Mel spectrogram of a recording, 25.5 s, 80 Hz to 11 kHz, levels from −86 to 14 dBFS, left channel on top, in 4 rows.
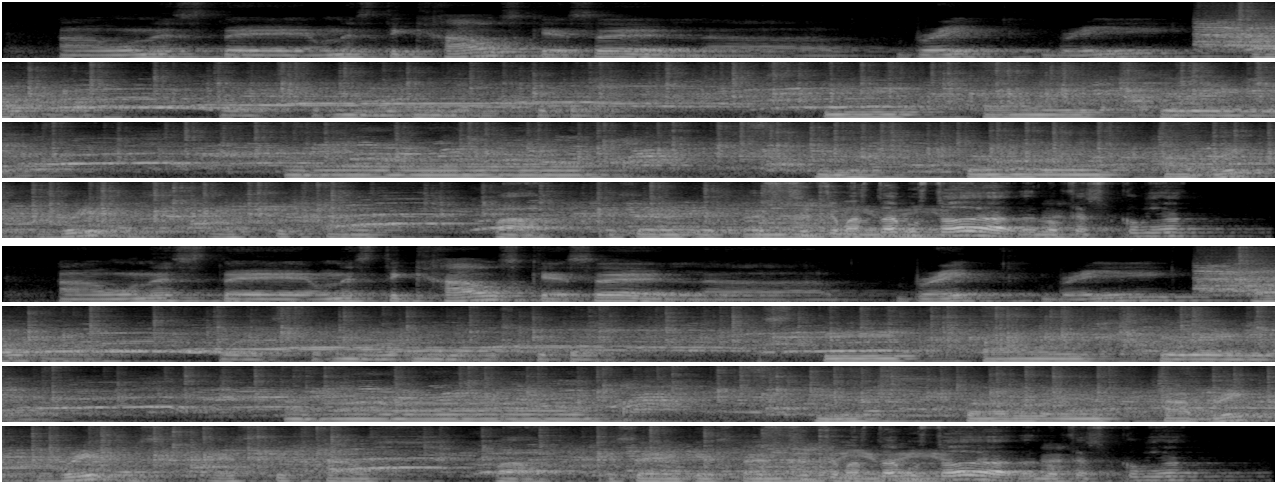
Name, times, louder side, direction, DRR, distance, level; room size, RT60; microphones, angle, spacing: voice 1, 0.3-4.2 4.6-4.9 5.2-5.9 6.2-6.9 7.4-9.5 10.1-12.9 14.1-16.5 16.8-18.3 18.5-21.3 22.1-23.8 24.3-24.4, right 2 dB, 55° right, 6 dB, 0.7 m, -32 dB
sound 1, 5.9-23.2, equal, 10° right, 3.7 m, -31 dB
voice 2, 21.6-22.0 22.8-25.0, left 2 dB, 20° left, 11 dB, 0.4 m, -26 dB
14.0 x 5.1 x 4.5 m, 1.2 s
head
